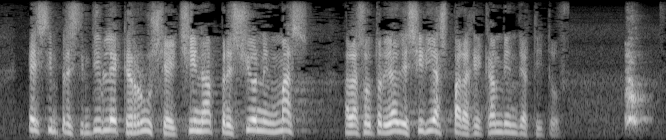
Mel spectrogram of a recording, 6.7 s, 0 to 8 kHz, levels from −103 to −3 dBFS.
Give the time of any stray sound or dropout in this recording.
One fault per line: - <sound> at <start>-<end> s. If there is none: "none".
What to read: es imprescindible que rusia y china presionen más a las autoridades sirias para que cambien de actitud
- bark at 6.2-6.5 s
